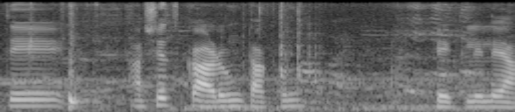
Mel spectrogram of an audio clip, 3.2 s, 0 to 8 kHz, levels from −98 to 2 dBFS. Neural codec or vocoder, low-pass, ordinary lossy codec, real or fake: none; 7.2 kHz; none; real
